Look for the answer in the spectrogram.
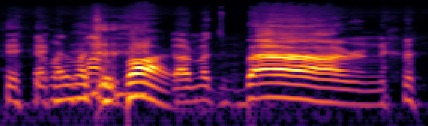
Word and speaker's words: Karma to Burn: Karma to Burn.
